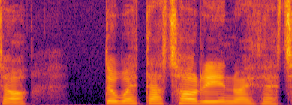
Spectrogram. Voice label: "torri", Welsh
